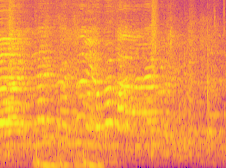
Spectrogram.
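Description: Several children talking at once in a small crowd, their voices overlapping.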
